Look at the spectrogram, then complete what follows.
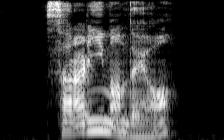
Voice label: man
